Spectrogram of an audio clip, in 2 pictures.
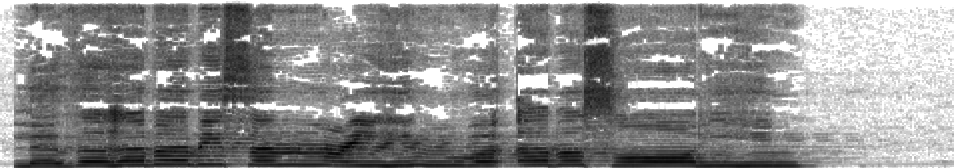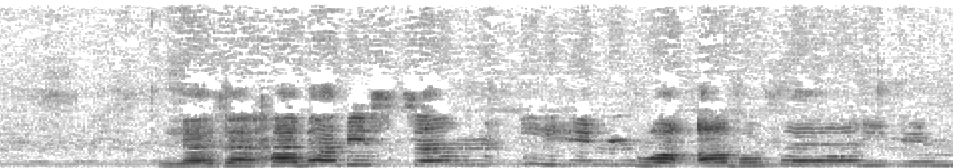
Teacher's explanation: सौद यहाँ पर सिटी है यानी इसकी सी की आवाज सांस की आवाज प्रोमिनेंट होनी चाहिए। ये नहीं कि हम इसको मोटा कर रहे हैं तो सांस की आवाज खत्म, सांस की आवाज ज्यादा होगी।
